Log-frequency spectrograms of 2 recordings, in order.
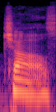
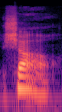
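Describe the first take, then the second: First: It begins with a ch sound. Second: It begins with a sh sound. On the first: The speaker calls it wrong. "It's not Charles" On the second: The speaker calls it right. "it's sh Charles"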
